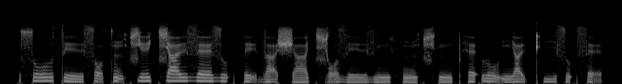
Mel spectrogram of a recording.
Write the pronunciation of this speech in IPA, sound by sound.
sʰ o˦ ʊ̯ t e˨ ɪ̯ sʰ ɔ̰˦˨ t ũ˦˨ t͡ɕ e˦ t͡ɕ a˦ ɪ̯ z ɛ˦ z ʊ˦ ʔ θ ḛ˦˨ d ä̰˦˨ ʃ ä˨ t͡ɕ ɔ̰˦˨ z e˨ ɪ̯ z ĩ˨ h ũ˨ t͡ɕʰ ĩ˨ pʰ ɛ˦ ʔ l o̰˦˨ ʊ̯ ɲ a̰˦˨ ɪ̯ kʰ i˦ sʰ ʊ˦ ʔ sʰ ɛ̰˦˨

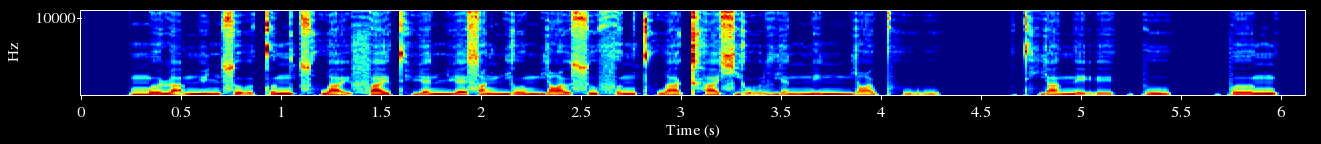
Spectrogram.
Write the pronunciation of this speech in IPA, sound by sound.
m ɤ˥˩ ɻ ä̰˨˩ n̪ y˥ n s o̰˨˩ ʊ̯ t̪ ɤ˥˩ ŋ t͡sʰ w a̰˨˩ ɪ̯ f a˥ ɪ̯ t̪ʰ ɥ ɛ˧˥ n ɥ ɛ˧˥ s ɑ˧ ŋ n̪ j o˥˩ ʊ̯ m j ɑ˧˥ ʊ̯ s u˥˧ f ɤ˥˩ ŋ t̪ʰ w ä˥ kʰ ä˥˩ ɕ j o̰˨˩ ʊ̯ l j ɛ˧˥ n n̪ i˥˩ n m j ɑ˧˥ ʊ̯ pʰ ṵ˨˩˦ | t̪ʰ j ä˧˥ n̪ ḛ˨˩˦ ɪ̯ | p u˥˩ | p ɤ˥ ŋ

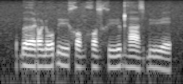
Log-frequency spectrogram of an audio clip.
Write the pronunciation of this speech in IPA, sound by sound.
ɓ əː ɽ ɔ ɳ o ɓ yː x ɔ v x ɔ z x yː ɖʱ aː z ɓ y e̯

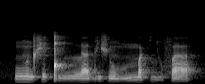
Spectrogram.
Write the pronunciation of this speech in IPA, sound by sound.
ŋ õ˦ d ʃ ɛ˨ ǃ i˨ lː a˨ d e˨ ʃ õ˨ mː a˦ k ʎ ʊ˦ f a˨

